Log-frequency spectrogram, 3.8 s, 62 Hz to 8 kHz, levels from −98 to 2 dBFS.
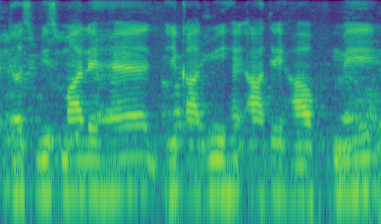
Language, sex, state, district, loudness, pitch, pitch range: Hindi, male, Bihar, West Champaran, -17 LUFS, 120 Hz, 120-125 Hz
